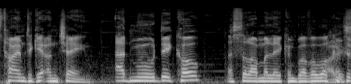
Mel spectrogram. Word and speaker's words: Diqo: Admiral Diqo, assalamu alaikum, brother. Welcome to the show. Brother. Thank you for having me. Did I pronounce your name right? Diqo is the typical pronunciation.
